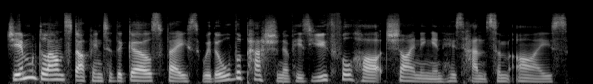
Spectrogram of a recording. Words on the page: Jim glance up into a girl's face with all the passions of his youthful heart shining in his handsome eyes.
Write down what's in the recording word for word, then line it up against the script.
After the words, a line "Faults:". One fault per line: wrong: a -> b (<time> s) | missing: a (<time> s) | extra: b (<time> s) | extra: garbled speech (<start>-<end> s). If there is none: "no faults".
Jim glanced up into the girl's face with all the passion of his youthful heart shining in his handsome eyes.
Faults:
wrong: glance -> glanced (0.3 s)
wrong: a -> the (1.1 s)
wrong: passions -> passion (2.4 s)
